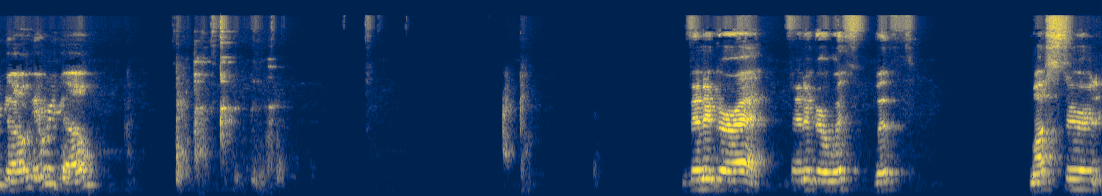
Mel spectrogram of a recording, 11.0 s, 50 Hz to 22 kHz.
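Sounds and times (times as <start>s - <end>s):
dishes and glass clinking: 1.8s - 3.0s.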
